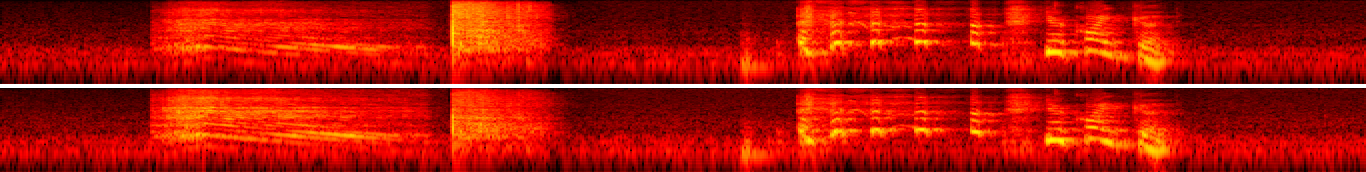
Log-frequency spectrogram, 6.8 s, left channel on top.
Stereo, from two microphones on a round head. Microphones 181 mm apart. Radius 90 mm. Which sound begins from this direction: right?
A blender, at 0.8 s.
